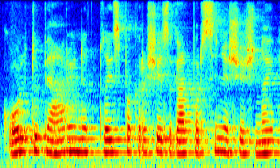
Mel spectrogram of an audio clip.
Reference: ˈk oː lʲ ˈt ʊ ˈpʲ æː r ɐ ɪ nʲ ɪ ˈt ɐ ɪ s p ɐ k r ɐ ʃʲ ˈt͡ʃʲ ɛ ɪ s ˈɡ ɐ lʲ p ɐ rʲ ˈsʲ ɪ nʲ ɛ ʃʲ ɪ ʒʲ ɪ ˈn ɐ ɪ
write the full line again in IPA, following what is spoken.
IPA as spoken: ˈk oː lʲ ˈt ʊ ˈpʲ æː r ɐ ɪ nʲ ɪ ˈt ɐ ɪ s p ɐ k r ɐ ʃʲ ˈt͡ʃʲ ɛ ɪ s ˈɡ ɐ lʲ p ɐ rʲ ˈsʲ ɪ nʲ ɛ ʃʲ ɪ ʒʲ ɪ ˈn ɐ ɪ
